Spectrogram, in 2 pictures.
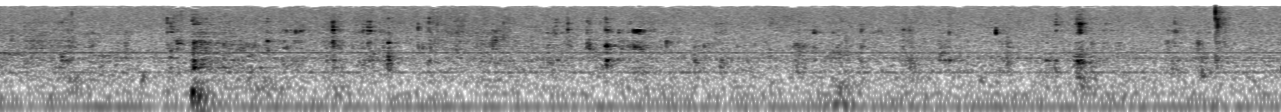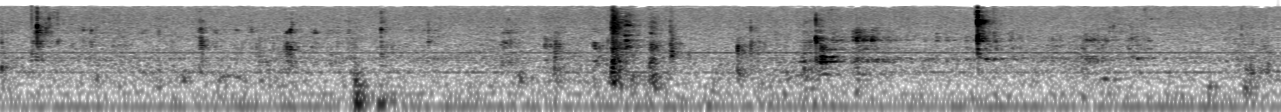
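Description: Close-miked eating sounds: soft chewing and scattered small wet mouth clicks, a few at a time, over a faint steady electrical hum.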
